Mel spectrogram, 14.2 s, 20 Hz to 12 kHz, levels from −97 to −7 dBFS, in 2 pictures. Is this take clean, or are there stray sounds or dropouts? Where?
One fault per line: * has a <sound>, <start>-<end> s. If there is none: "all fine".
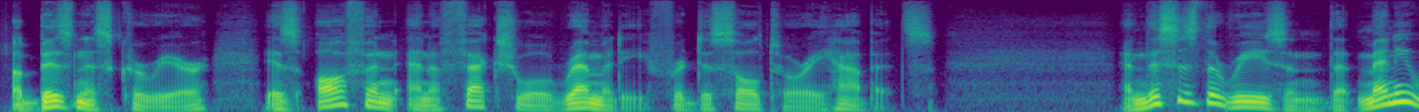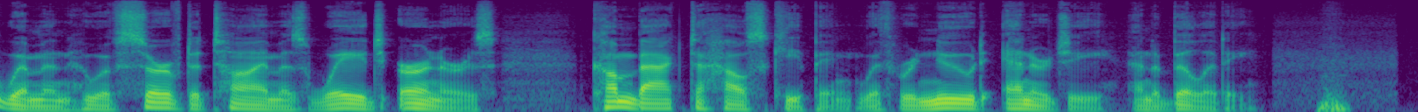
* has a breath, 13.7-13.9 s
